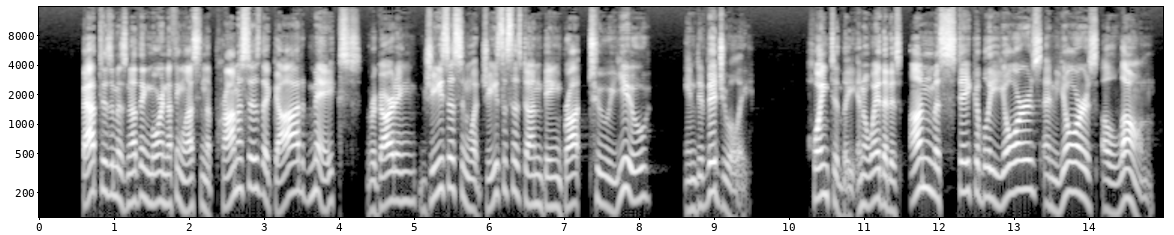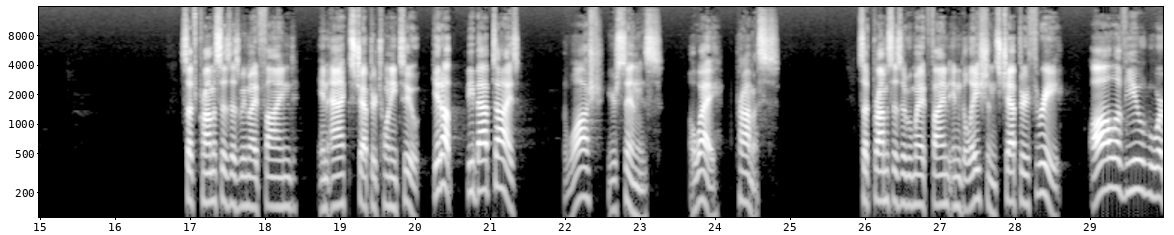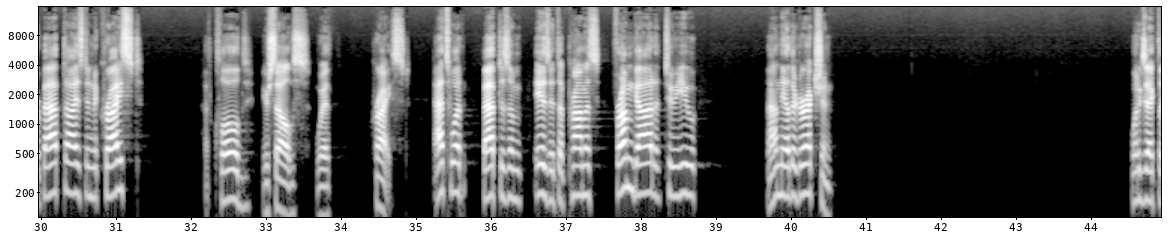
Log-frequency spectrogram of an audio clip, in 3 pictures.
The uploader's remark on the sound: preached at Grace of God Lutheran on November 5,2023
